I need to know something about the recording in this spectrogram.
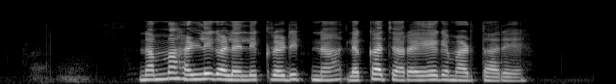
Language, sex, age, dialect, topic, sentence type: Kannada, female, 36-40, Coastal/Dakshin, banking, question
